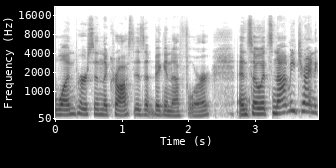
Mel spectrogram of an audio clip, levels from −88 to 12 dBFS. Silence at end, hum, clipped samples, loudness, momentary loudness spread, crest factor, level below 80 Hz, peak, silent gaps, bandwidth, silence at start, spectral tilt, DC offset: 0 s; none; under 0.1%; -21 LUFS; 8 LU; 18 dB; -74 dBFS; -2 dBFS; none; 16 kHz; 0 s; -5 dB/octave; under 0.1%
